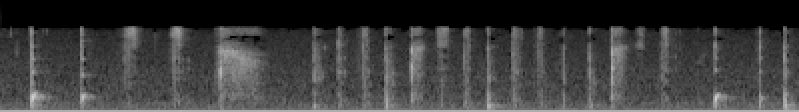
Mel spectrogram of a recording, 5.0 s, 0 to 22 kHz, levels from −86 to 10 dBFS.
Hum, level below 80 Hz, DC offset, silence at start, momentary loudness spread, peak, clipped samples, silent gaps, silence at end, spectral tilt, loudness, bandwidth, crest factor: none; -54 dBFS; 10%; 0 s; 13 LU; 0 dBFS; under 0.1%; none; 0 s; -2 dB/octave; -26 LUFS; 8.2 kHz; 26 dB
